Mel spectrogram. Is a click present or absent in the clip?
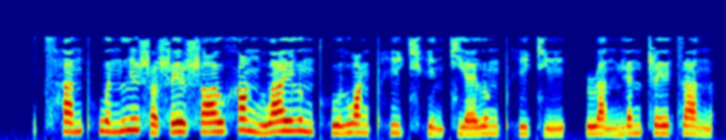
absent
